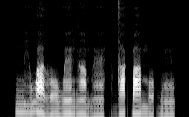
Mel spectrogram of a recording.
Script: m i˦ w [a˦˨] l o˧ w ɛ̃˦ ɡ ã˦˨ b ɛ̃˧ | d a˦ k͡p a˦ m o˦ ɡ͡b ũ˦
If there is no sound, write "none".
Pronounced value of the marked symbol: a˦˨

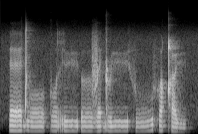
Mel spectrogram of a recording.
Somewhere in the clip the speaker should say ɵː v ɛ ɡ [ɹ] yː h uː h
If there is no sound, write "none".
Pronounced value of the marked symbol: ɹ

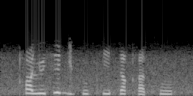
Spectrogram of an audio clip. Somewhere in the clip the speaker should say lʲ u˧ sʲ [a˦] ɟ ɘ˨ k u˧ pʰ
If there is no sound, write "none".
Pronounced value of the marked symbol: a˦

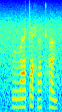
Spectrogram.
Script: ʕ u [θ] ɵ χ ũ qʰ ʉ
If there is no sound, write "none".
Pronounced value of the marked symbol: tˤ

